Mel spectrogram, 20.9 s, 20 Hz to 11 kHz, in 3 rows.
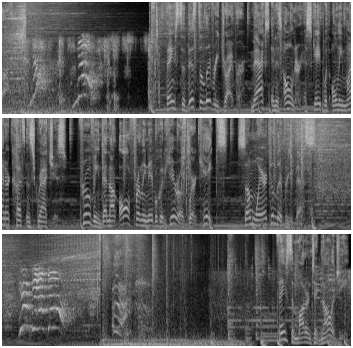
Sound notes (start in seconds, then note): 16.0 fighting grunts; 18.6 pleasant music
